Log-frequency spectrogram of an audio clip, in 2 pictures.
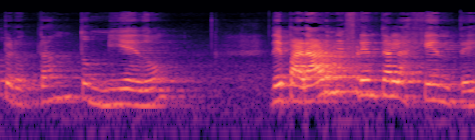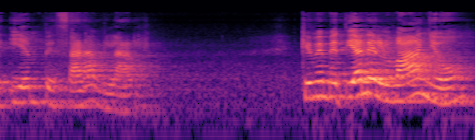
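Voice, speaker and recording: A middle-aged woman telling a personal story as a spiritual talk host, reflective and repeating words for weight. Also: mid-range voice. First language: Spanish. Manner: reflective, warm storytelling with repetitions. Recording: echoey room with long reverb.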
